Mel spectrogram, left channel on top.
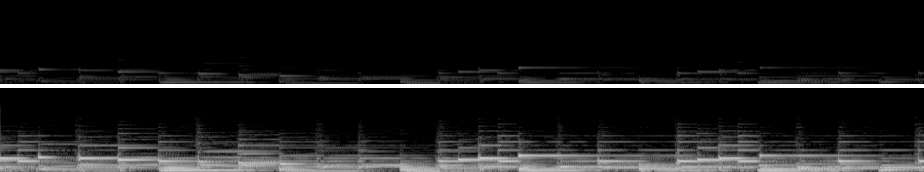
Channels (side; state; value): left; quieter; 37.4 dB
